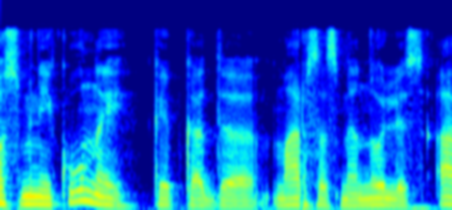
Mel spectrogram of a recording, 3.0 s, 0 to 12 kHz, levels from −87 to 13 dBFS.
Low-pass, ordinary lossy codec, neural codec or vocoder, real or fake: 7.2 kHz; MP3, 48 kbps; none; real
